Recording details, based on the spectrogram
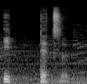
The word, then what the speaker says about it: Itetsu: So in in Japanese way of uh, pronunciation, it's itetsu. – Mm -hmm. – But when I write it in English, mm -hmm. it it turns into itetsu. – -hmm. – So it's a little bit different.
